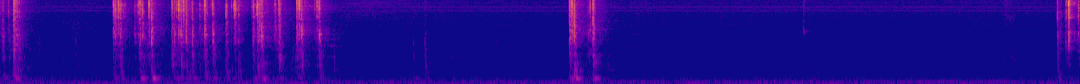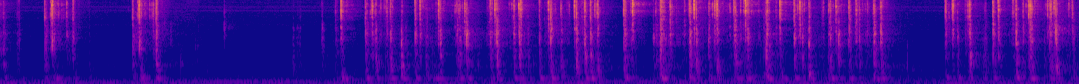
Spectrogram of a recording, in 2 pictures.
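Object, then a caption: Plastic mechanical keyboard keys tapped with fingernails. Fingertips and long nails of both hands type on a pink Ajazz Typewriter Retro mechanical keyboard with round plastic keycaps. Bursts of quick, bright, sharp clacks come in runs separated by short pauses, over a steady low hum.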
